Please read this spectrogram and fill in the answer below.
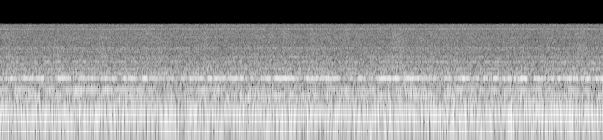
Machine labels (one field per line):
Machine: pump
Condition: normal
